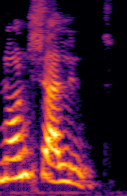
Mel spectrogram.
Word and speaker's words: nonchalant: हाँ, yes, nonchalant. Here the pronunciation is sha.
